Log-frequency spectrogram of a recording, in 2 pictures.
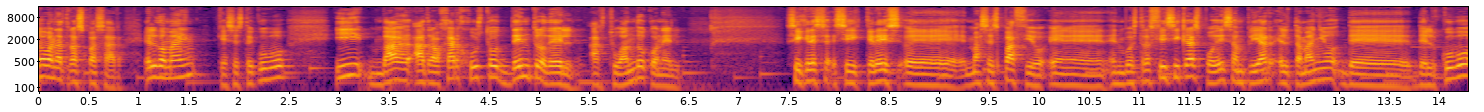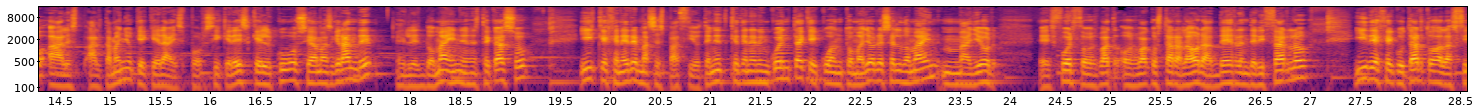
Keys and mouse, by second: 12.8 click, 14.0 click.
